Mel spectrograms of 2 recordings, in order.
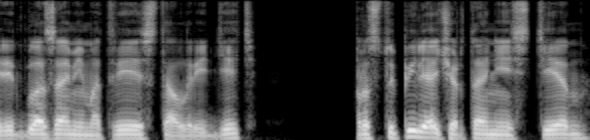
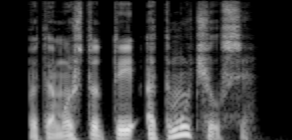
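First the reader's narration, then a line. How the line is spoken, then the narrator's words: Soft voice. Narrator (Russian): мягко прозвучало в ушах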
